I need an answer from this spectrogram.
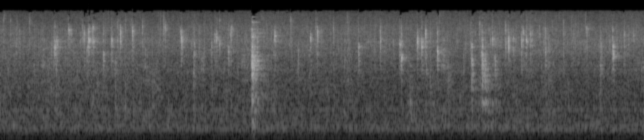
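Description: Salmon patties frying in oil in a cast iron skillet: a steady sizzle with many small pops, and one sharper click about two and a half seconds in.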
